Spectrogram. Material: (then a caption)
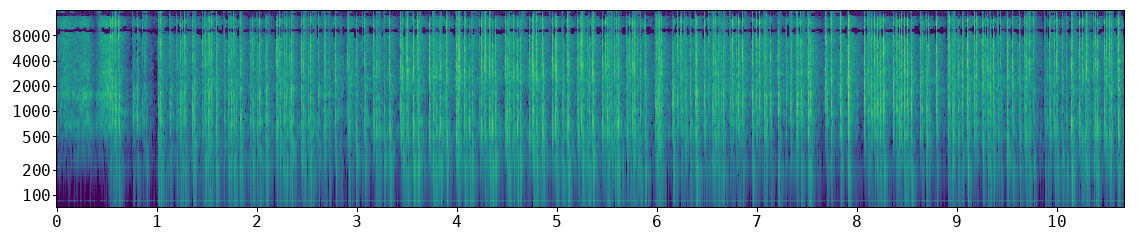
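Cardboard. Long acrylic nails tap and rub the front and side of a medium printed cardboard Breakfast Essentials box held in hand. The result is a fast, continuous run of dry, hollow taps mixed with scratchy rubbing, each tap dying away almost instantly.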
